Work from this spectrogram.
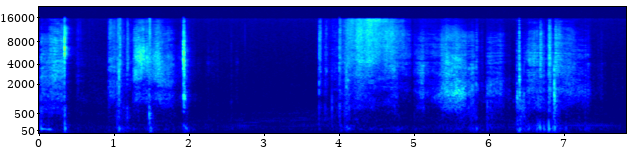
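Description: Fingertips with long nails slide along the thick, glossy, heavyweight paper pages of a large hardcover coffee table book lying open on a carpet, guiding each page as it turns. Quiet, bright papery rubbing and swishing sweeps come in two bursts separated by a near-silent pause, punctuated by a few sharp ticks as the nails catch the paper.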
